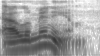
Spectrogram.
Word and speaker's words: aluminium: See, the funny thing is that I've looked it up on the dictionary, and it's actually spelled both ways and pronounced both ways, aluminum and aluminium.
